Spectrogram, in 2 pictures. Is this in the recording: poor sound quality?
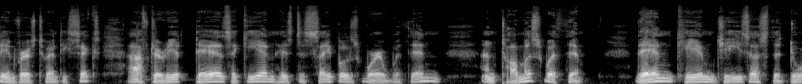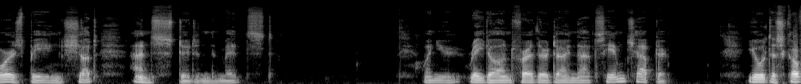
no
